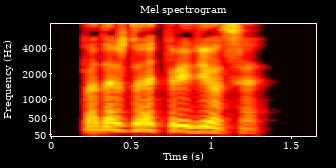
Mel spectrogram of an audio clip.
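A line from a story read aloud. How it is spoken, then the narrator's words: Grumbled. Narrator (Russian): проворчал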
